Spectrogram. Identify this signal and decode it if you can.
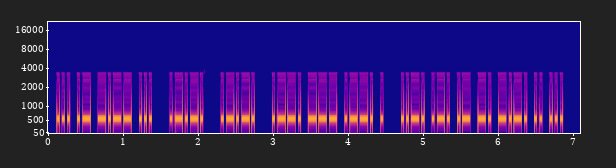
Morse code, heard as a keyed tone, about 36 wpm, 550 Hz. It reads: SAYS <AR> <AR> POPE FRANCIS
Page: News Headlines in Morse Code at 35 WPM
